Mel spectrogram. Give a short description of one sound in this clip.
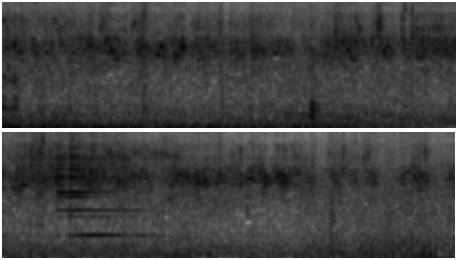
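Budgerigars flutter their wings in flight.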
